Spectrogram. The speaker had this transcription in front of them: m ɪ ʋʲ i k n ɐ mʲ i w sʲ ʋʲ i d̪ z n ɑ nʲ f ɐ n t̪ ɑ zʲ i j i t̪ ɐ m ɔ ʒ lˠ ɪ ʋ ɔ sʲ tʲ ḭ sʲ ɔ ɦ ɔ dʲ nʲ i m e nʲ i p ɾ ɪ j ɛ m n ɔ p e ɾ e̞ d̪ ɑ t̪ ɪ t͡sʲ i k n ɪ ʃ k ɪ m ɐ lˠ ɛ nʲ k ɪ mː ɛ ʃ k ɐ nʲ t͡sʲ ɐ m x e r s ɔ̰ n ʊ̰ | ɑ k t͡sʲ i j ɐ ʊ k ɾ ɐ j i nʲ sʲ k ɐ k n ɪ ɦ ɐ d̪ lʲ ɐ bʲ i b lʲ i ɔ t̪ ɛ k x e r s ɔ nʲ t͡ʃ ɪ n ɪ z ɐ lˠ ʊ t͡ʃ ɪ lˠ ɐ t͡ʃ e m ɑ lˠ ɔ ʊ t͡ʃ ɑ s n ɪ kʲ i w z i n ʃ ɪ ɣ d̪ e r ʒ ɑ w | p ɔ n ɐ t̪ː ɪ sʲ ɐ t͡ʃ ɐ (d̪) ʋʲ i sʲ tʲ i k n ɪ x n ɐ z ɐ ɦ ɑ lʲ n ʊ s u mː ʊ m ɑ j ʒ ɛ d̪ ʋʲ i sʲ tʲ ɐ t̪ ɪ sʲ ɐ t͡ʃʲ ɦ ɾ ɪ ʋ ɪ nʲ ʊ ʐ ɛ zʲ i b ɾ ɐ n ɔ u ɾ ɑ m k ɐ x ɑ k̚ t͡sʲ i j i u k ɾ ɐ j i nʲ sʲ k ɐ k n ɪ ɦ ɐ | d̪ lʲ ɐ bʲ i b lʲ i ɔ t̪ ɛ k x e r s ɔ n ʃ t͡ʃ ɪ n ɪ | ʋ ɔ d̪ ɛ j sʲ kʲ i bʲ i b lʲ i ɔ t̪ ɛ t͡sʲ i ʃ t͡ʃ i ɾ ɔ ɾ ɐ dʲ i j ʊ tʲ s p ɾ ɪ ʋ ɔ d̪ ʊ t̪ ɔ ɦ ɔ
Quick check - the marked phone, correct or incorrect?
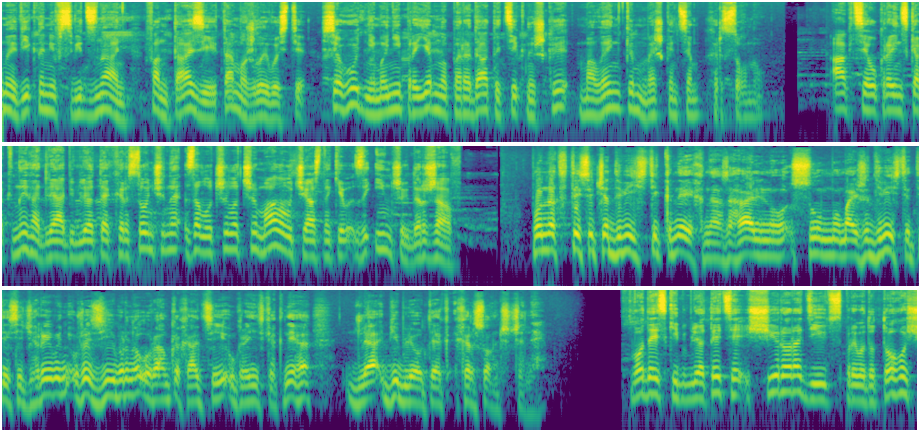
correct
